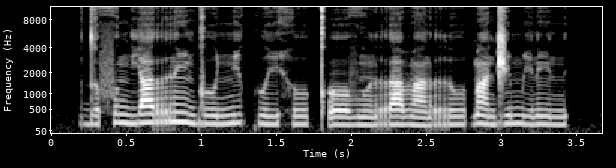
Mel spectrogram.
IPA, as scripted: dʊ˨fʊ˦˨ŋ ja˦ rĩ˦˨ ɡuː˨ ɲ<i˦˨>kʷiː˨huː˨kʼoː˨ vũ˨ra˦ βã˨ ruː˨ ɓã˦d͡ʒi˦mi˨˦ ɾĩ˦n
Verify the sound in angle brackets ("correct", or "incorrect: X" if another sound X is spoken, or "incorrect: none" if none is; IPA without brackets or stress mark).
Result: correct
